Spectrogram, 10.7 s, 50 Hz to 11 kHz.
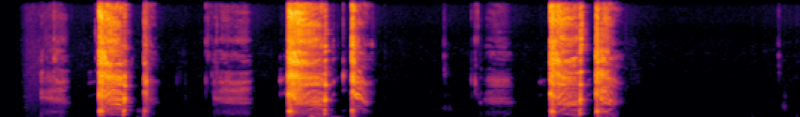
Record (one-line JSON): {"three_cough_length": "10.7 s", "three_cough_amplitude": 32768, "three_cough_signal_mean_std_ratio": 0.29, "survey_phase": "beta (2021-08-13 to 2022-03-07)", "age": "45-64", "gender": "Female", "wearing_mask": "No", "symptom_fatigue": true, "symptom_loss_of_taste": true, "smoker_status": "Never smoked", "respiratory_condition_asthma": true, "respiratory_condition_other": false, "recruitment_source": "REACT", "submission_delay": "2 days", "covid_test_result": "Negative", "covid_test_method": "RT-qPCR"}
